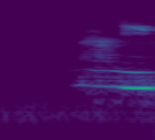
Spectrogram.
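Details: An African grey parrot gives a brief speech-like utterance, a steady, slightly falling voiced tone lasting about half a second after a quiet start.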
